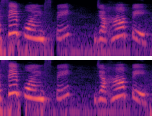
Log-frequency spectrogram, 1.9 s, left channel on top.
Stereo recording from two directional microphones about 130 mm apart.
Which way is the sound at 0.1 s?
10° right (ahead or behind).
